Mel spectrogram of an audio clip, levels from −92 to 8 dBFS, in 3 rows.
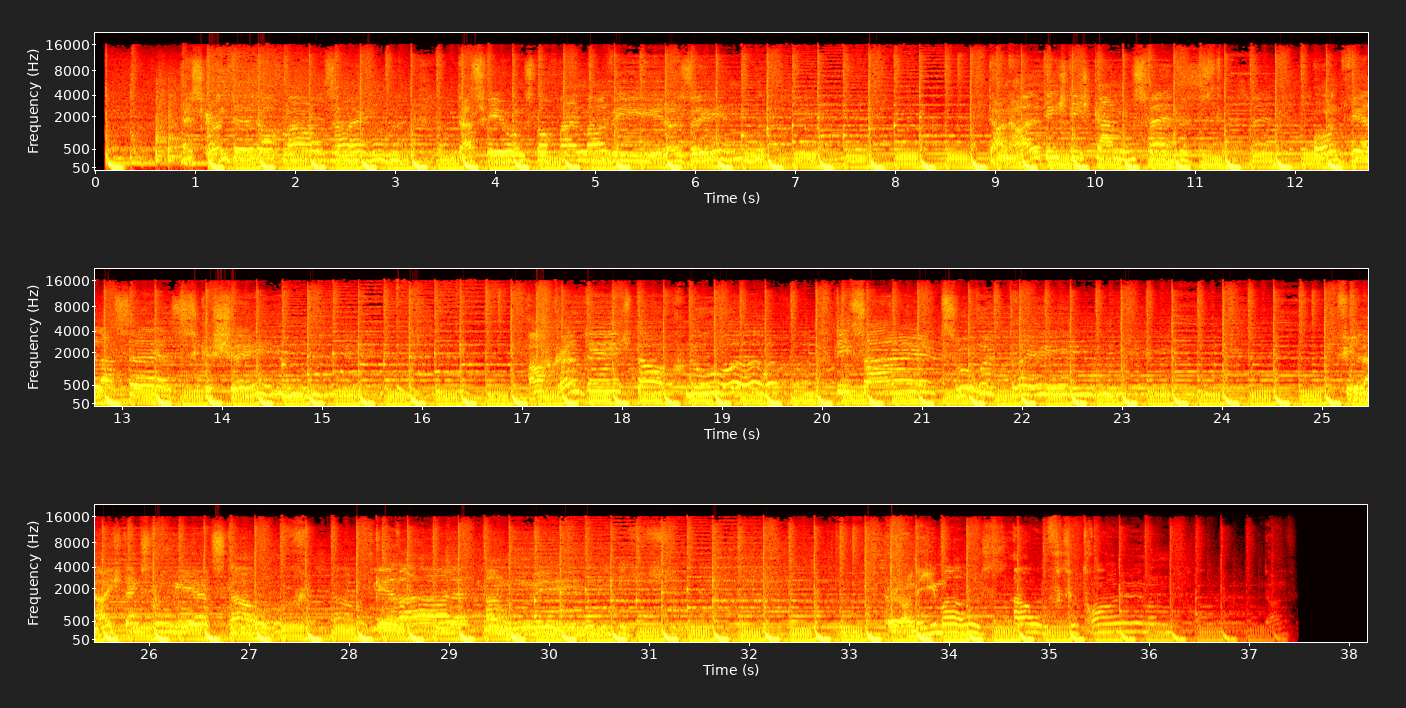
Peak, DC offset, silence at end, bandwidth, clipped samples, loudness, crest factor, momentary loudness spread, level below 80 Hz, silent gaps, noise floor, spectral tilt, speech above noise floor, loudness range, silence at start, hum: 0 dBFS; under 0.1%; 0.85 s; 17 kHz; under 0.1%; -12 LUFS; 12 dB; 4 LU; -16 dBFS; none; -33 dBFS; -4.5 dB/octave; 23 dB; 2 LU; 0.1 s; none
